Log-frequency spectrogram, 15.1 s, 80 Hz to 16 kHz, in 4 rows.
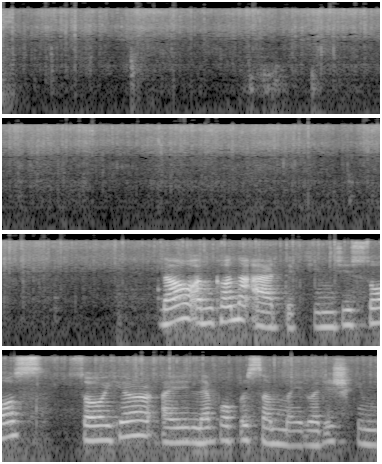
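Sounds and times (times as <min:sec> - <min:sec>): wooden spatula scraping: 0:00.0 - 0:11.4
onions sizzling in oil: 0:00.0 - 0:15.0.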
